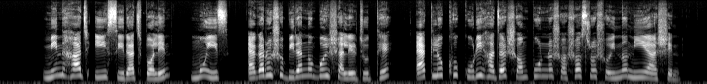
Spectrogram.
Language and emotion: Bengali, neutral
